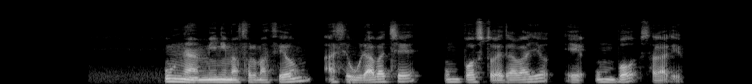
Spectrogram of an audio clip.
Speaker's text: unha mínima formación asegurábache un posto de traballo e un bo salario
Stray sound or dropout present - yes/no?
no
